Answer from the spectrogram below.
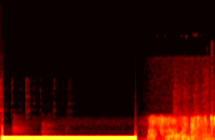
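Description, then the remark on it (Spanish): A steady, unbroken telephone dial tone hums at a constant pitch for about two seconds as a phone call is being dialed, then cuts off abruptly, followed by a burst of brighter hissy line noise. “Muy bien, ahí se está marcando.”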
